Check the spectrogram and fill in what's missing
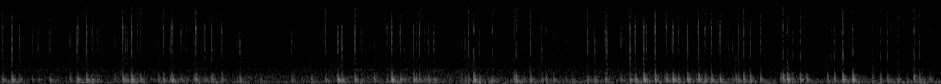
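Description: Long white nails tap and patter rapidly with both hands on the glass screen of a small, flat smartphone lying on a wooden table. A dense stream of quick, bright clicks rides over soft, low knocks, each hit dying away almost at once.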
